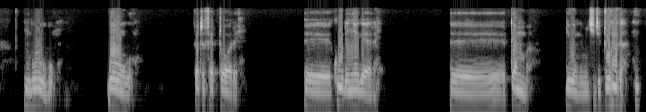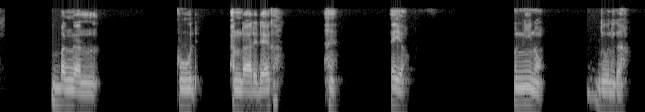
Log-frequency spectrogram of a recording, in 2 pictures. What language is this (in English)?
Maasina Fulfulde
